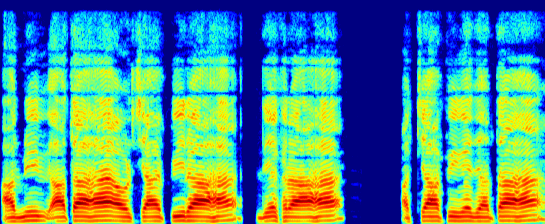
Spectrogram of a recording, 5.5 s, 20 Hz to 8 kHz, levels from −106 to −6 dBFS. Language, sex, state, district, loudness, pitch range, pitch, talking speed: Hindi, male, Bihar, Araria, -13 LUFS, 145-155 Hz, 150 Hz, 185 wpm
